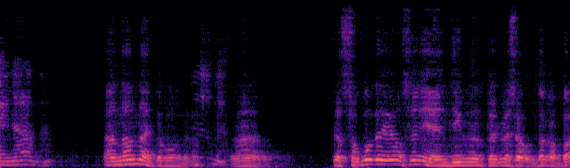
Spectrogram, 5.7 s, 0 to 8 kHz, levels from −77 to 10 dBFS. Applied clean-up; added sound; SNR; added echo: neural separator model SepFormer DNS4.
